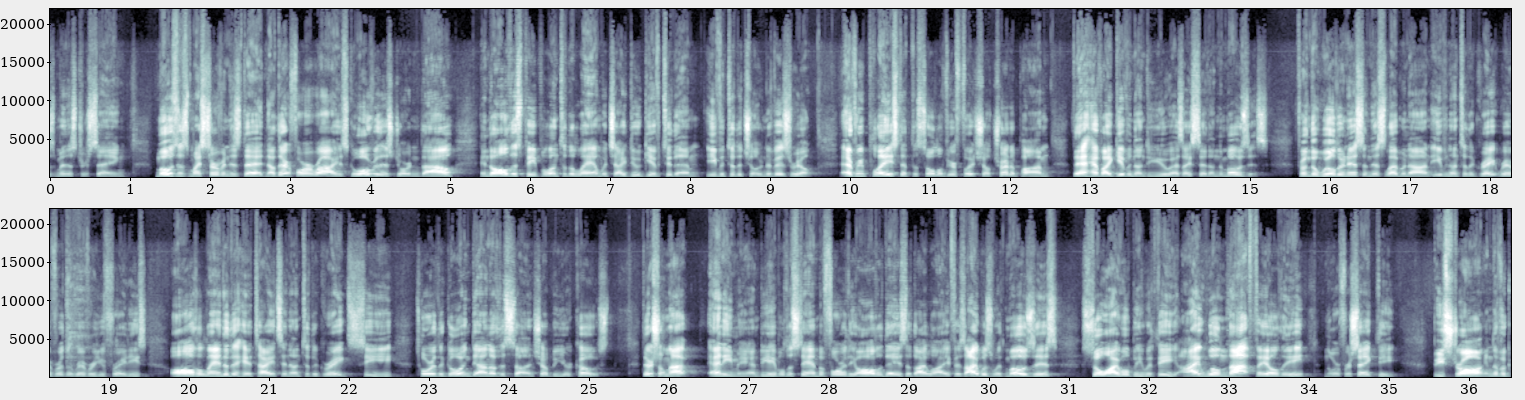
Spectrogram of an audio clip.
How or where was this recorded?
large echoing room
